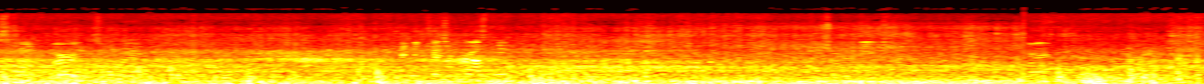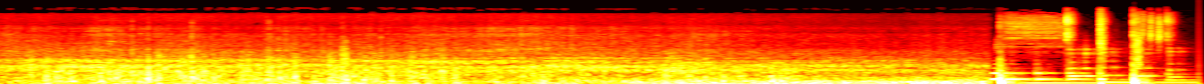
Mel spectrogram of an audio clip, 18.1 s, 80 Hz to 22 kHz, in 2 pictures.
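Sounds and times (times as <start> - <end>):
vehicle road and wind noise: 0.0 - 16.5
music: 16.5 - 18.0.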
